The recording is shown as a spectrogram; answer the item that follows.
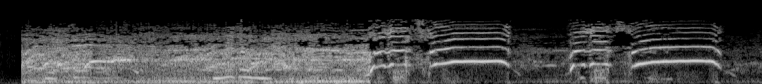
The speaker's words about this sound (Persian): تصاویری منتشر شد که ماموران در حال بازداشت تعدادی از دانشجویان هستند و دانشجویان هم از داخل خوابگاه دارند به این اقدام ماموران امنیتی اعتراض می‌کنند و فریادهای اعتراضیشون به گوش میرسه. صدای یکی از این ویدیوها رو میتونیم بشنویم الان.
